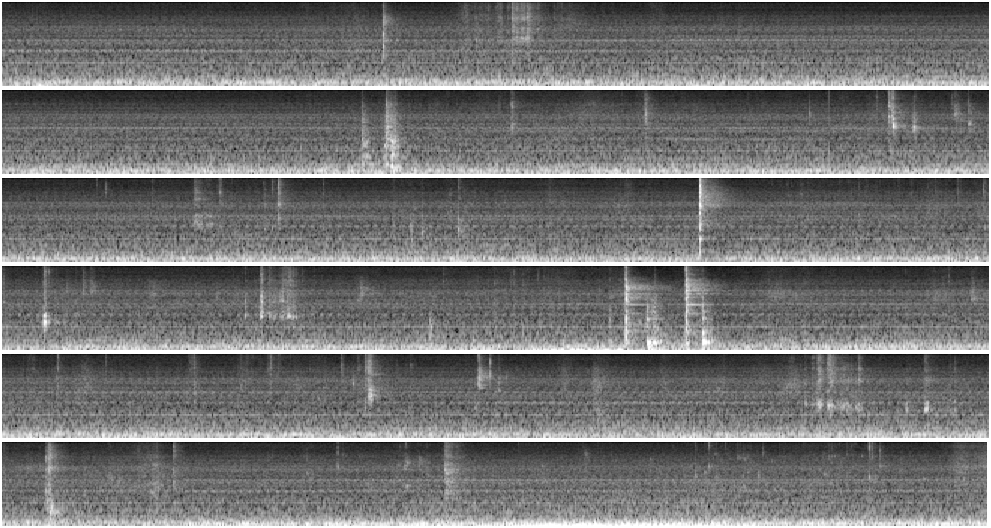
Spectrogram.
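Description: Eggs cracked against a stainless steel mixing bowl, a few sharp taps spread out, then milk poured into the bowl from a carton near the end, over a steady background hum.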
